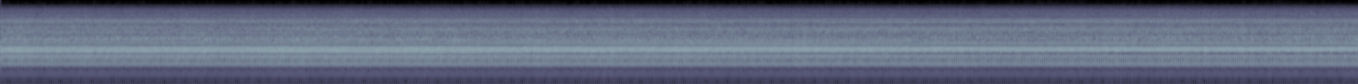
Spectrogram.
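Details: New oil-lubricated Campbell-Hausfeld air compressor, regulator fully down and drain valve closed, filling tank under load: steady even pumping drone with constant tone, no knocking or metallic clatter; running healthy.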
